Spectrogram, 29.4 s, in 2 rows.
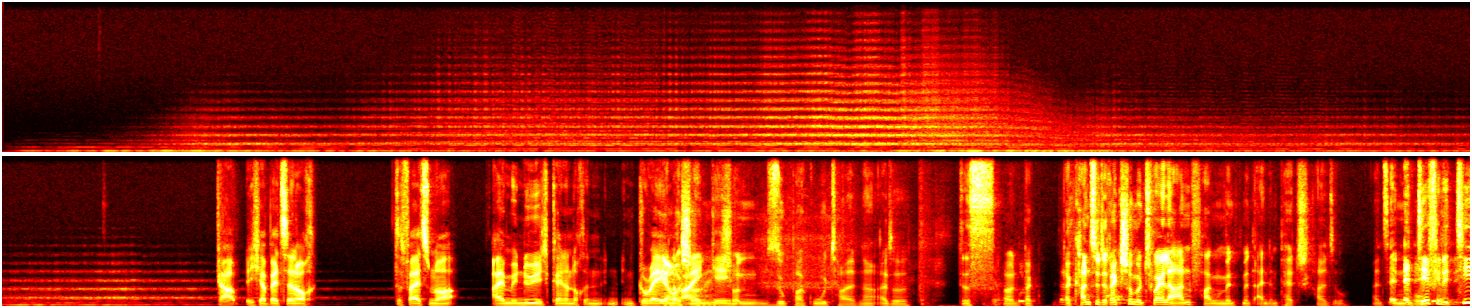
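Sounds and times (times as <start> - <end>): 
synthesizer sample morphed with XY pad: 0.0 - 18.7
speech: 16.8 - 17.9, 18.6 - 29.3.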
